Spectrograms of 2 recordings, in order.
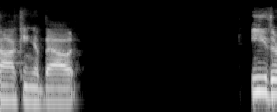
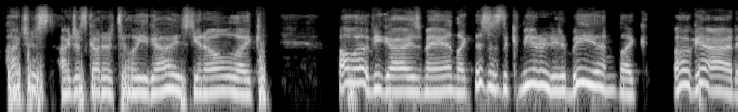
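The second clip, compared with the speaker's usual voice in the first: higher-pitched mock-emotional testimonial; imitated tearful bawling; 6 semitones higher, 3 dB louder than usual. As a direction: gush like you're choking up, exaggerated. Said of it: "just bawling his eyes out".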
